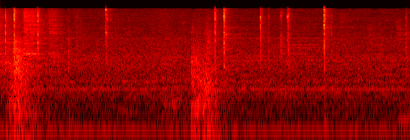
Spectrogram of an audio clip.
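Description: Two brief rustling knocks, about two seconds apart, over a steady low hum.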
